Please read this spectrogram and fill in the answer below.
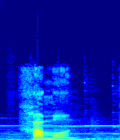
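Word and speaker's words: jamón: The key is make it strong and throaty. Don't he soften it like English H.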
